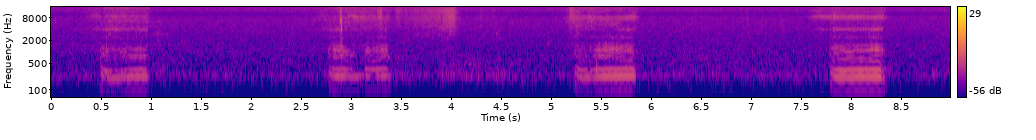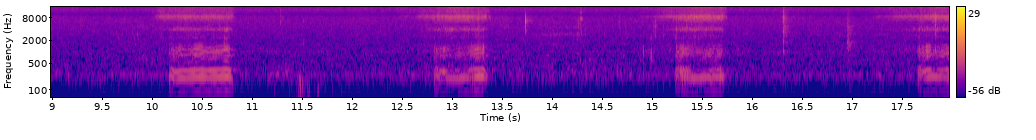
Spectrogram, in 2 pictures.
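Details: French Bulldog puppy asleep with his teddy, snoring steadily: low, rasping breaths recur about every two and a half seconds, seven or eight in a row, with quiet hiss between.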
